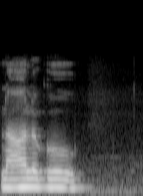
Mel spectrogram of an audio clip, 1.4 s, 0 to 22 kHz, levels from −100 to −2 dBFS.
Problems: constant background noise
